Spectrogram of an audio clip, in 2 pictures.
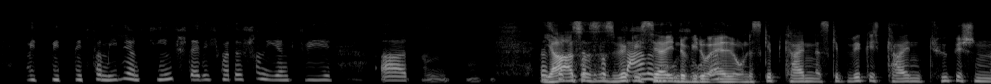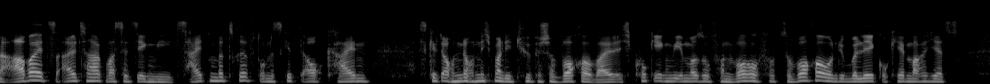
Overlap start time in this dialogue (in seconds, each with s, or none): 5.4 s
